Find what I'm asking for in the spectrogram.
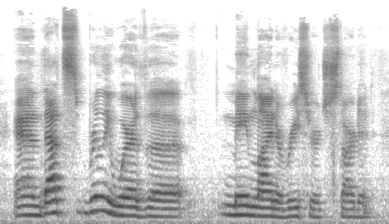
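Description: The pitch moves in an ordinary way. Room echo can be heard. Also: man. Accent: American. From Chicago, Mexican American neighborhood. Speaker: professor and researcher. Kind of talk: interview.

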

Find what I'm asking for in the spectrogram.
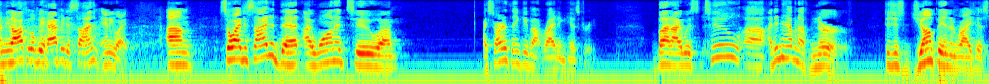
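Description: A man with an American accent, high-pitched and lively in intonation, at a fairly quick pace broken by long, frequent pauses. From US Pacific Northwest, Portland, Oregon. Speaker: history professor. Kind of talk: audience Q&A; public lecture. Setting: stage with audience. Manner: halting, with fillers.

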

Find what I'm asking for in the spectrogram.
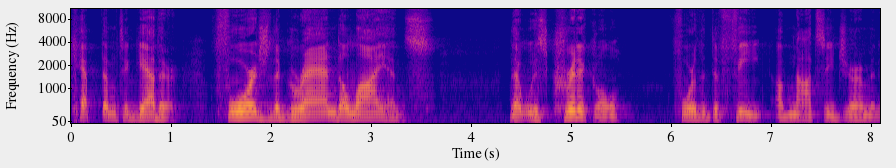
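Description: A man speaks in a plain, everyday voice, fairly high in pitch with ordinary pitch variation. The recording is very clean, with a silent background. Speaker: historian. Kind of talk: lecture. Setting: stage with audience.

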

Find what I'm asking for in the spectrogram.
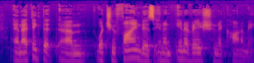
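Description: A man is speaking. His pace is very fast. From India. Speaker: speaker on innovation. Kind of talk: lecture. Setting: stage with audience. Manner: halting, many fillers.

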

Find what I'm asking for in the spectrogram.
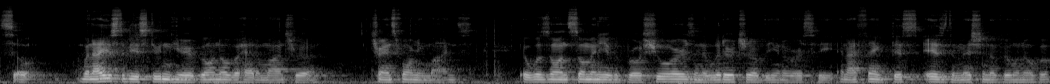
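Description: A man's fairly low, monotone, flat voice at a very fast pace, with audible room echo. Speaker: young alumni award recipient, humanitarian aid worker. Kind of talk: acceptance speech. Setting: dinner event with audience.

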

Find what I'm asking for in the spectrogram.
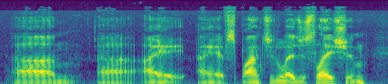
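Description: A man with a New Jersey accent, very deep and low in pitch, dark and mellow in tone, with fairly even intonation, in a very clean recording with a silent background. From New Jersey, Elizabeth. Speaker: state senator and political candidate. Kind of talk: radio interview. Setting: radio studio.

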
